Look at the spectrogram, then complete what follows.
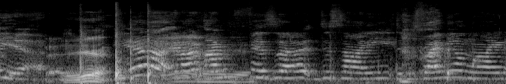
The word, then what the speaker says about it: Fizaa: Yeah, and I'm Fizaa Dosani. Just find me online at Fizaa Dosani. One of the A's is silent, but just to remind you.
